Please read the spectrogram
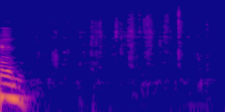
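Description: A run of faint, quick, irregular clicks, starting about half a second in, after a spoken word.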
